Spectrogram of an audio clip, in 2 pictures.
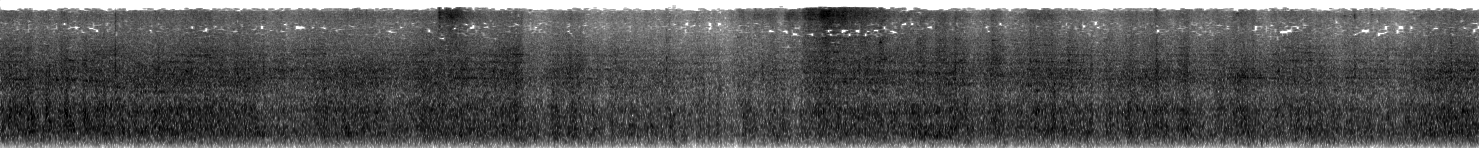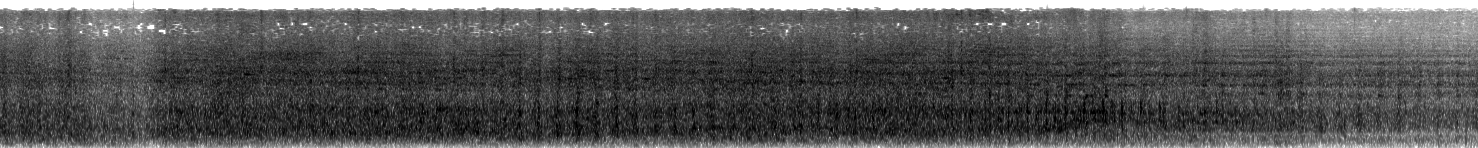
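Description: Freight train of CSX coal hopper cars rolling past close by: a steady rumble and clatter of steel wheels on the rails, with brief high squeals about four and eight seconds in. It fades near the end as the last car moves away.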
